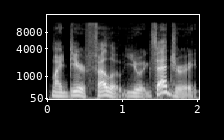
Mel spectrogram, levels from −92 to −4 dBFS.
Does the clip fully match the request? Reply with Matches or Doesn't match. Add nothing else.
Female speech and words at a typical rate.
Doesn't match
